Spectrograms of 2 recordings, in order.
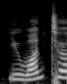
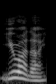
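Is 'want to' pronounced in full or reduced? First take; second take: full; reduced. First: The words 'want to' are pronounced in full. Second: The words 'want to' are reduced to 'wanna'. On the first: The speaker calls it wrong. "하는 사람이 거의 없고" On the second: The speaker calls it right.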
